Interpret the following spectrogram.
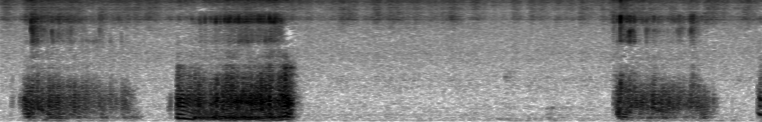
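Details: Two-year-old pug sleeping and snoring: loud, rough snoring breaths from a small flat-faced dog, with longer quiet pauses between them.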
